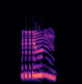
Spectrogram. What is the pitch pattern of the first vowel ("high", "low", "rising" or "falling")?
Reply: falling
